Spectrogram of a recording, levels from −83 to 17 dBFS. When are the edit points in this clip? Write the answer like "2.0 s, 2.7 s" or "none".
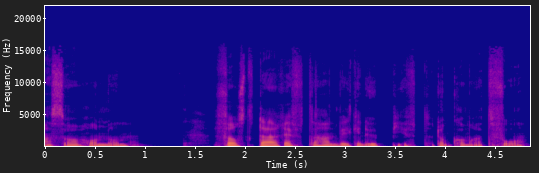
2.7 s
